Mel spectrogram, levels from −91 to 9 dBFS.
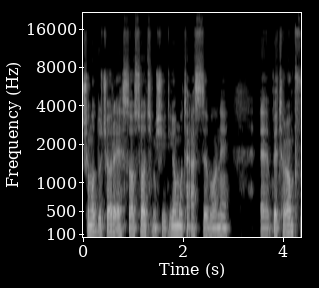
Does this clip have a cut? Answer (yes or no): no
